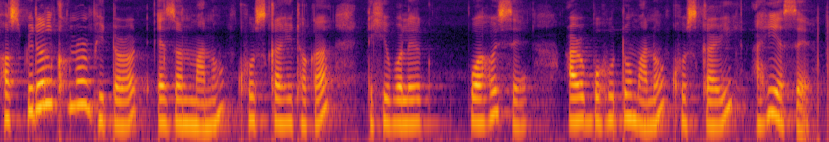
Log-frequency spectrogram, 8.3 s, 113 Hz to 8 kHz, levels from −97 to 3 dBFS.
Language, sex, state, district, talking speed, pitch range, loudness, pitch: Assamese, male, Assam, Kamrup Metropolitan, 110 wpm, 200-255 Hz, -20 LUFS, 210 Hz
